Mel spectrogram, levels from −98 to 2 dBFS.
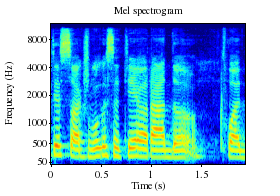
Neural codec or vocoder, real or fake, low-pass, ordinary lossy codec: vocoder, 44.1 kHz, 128 mel bands, Pupu-Vocoder; fake; 10.8 kHz; MP3, 96 kbps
